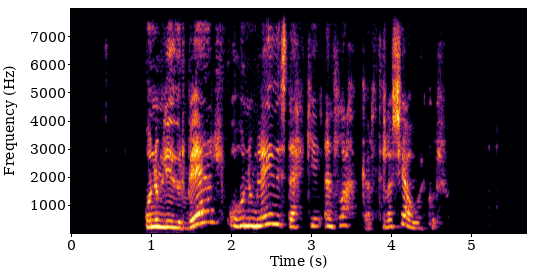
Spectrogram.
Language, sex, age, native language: Icelandic, female, 30-39, Icelandic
